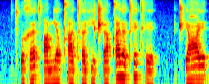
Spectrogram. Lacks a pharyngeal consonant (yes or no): no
